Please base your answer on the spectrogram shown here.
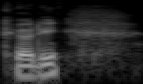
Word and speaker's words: Kodi: It's actually referred to as Kodi now. Kodi, though, I don't think it's pronounced KODI. It's just Cody.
